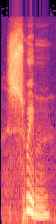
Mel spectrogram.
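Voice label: "swim", English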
